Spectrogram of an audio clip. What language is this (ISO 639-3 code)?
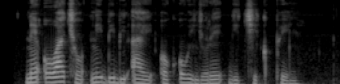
luo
